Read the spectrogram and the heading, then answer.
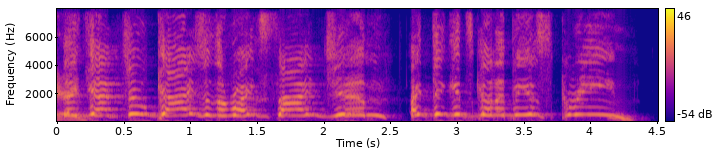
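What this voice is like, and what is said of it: High-pitched imitation of a sports commentator. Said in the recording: “Romo impression... that's my high pitched Tony Romo... You moved them up four octaves.”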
